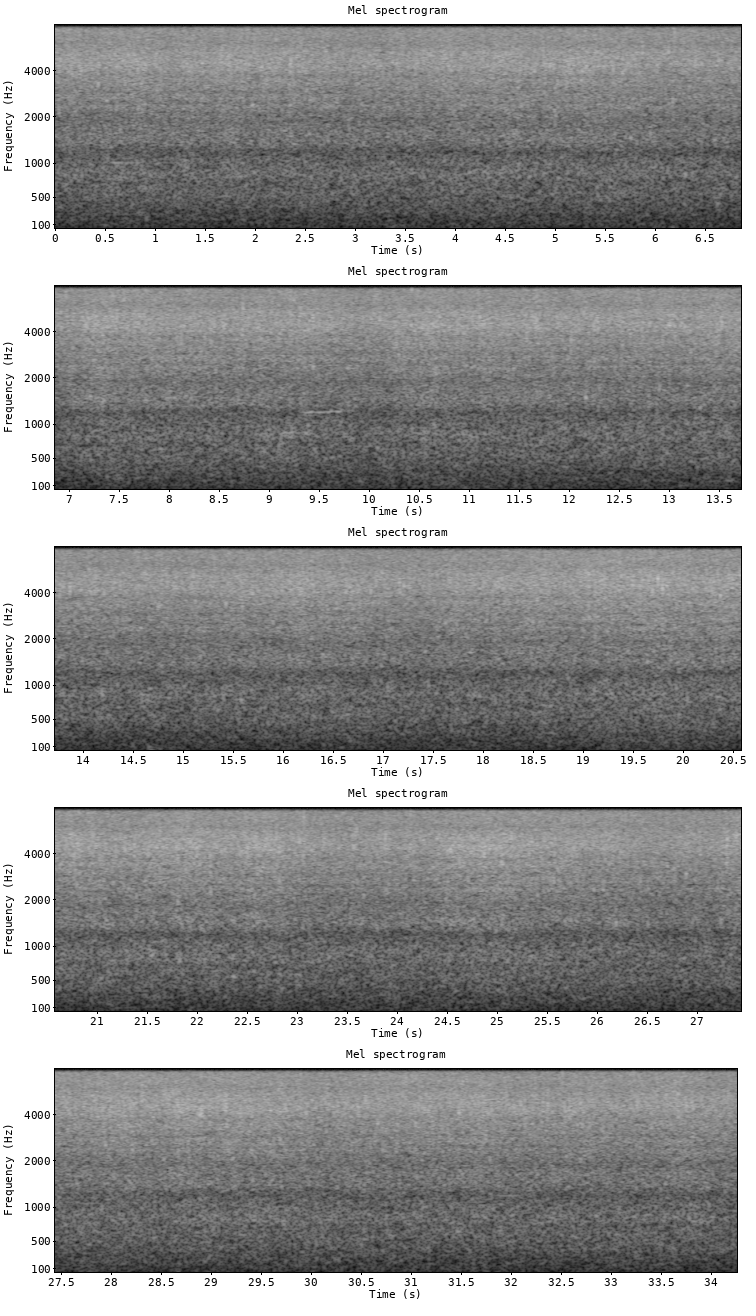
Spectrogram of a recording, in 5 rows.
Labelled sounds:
9.3	9.8	humpback whale, 1.1 to 1.2 kHz

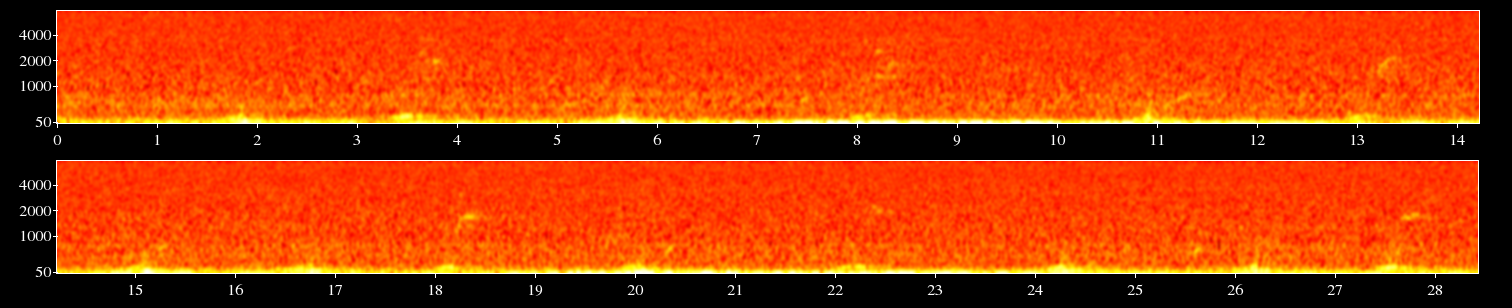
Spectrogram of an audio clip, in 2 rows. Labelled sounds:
18.2	18.5	humpback whale, 1.5 to 1.9 kHz
27.6	27.9	humpback whale, 1.5 to 1.9 kHz

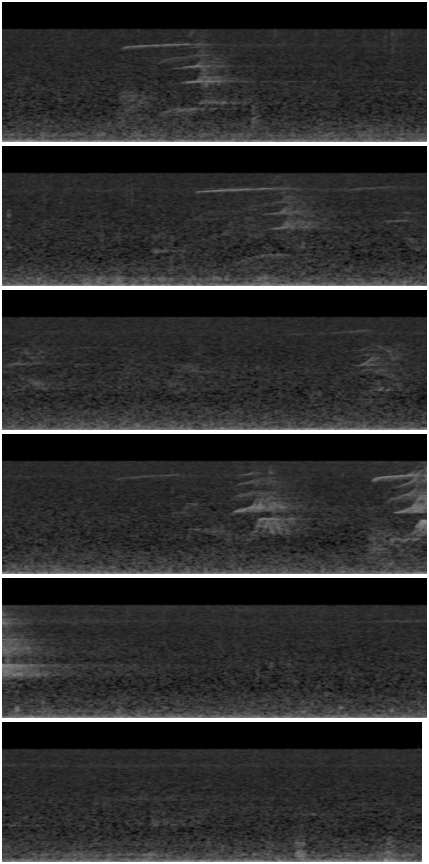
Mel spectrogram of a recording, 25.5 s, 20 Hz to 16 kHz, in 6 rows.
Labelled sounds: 7.7	8.2	killer whale, southern resident, 4.9 to 5.4 kHz
11.8	12.6	killer whale, southern resident, 0.81 to 5.4 kHz
15.0	15.8	killer whale, southern resident, 1.1 to 6.1 kHz

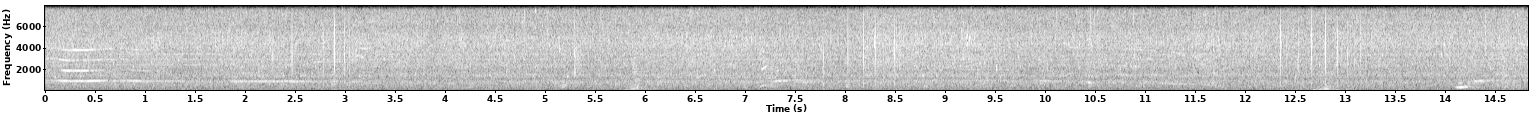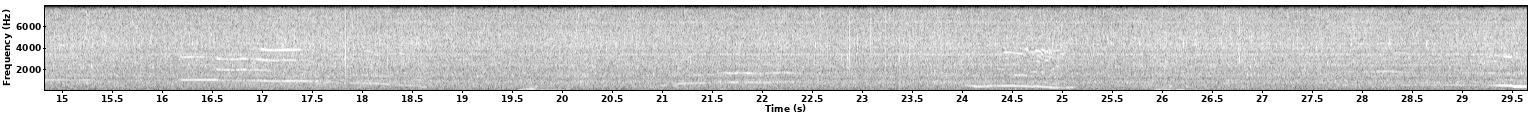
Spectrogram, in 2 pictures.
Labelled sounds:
7.3	7.6	humpback whale, 0.91 to 1.1 kHz
14.2	14.5	humpback whale, 0.84 to 1.1 kHz
14.8	15.1	humpback whale, 1.0 to 1.1 kHz
16.2	17.5	humpback whale, 0.84 to 4.0 kHz
21.2	22.1	humpback whale, 0.78 to 1.8 kHz
24.6	25.0	humpback whale, 3.5 to 4.1 kHz
28.1	28.5	humpback whale, 1.7 to 2.0 kHz

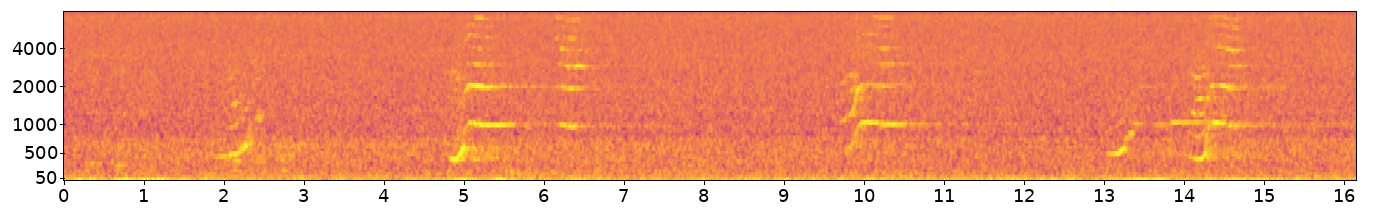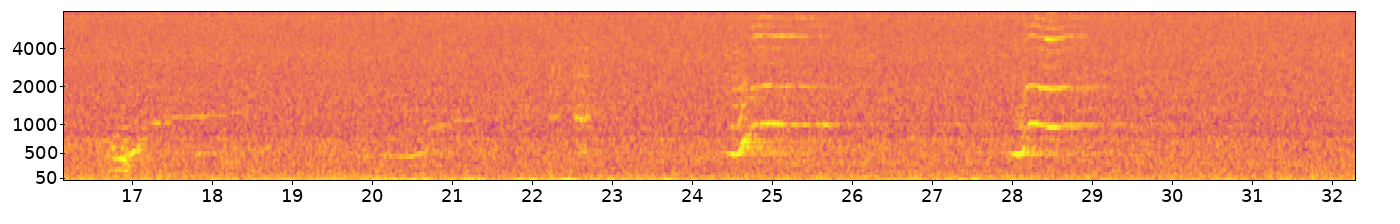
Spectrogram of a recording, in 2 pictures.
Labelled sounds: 5.0	5.7	humpback whale, 0.83 to 7.1 kHz
6.2	6.6	humpback whale, 0.90 to 3.1 kHz
9.8	10.5	humpback whale, 0.83 to 7.3 kHz
13.8	14.8	humpback whale, 0.80 to 7.3 kHz
17.7	18.0	humpback whale, 1.1 to 1.2 kHz
20.7	21.0	humpback whale, 0.83 to 1.0 kHz
24.7	25.4	humpback whale, 0.93 to 7.2 kHz
28.1	29.0	humpback whale, 0.90 to 7.2 kHz

